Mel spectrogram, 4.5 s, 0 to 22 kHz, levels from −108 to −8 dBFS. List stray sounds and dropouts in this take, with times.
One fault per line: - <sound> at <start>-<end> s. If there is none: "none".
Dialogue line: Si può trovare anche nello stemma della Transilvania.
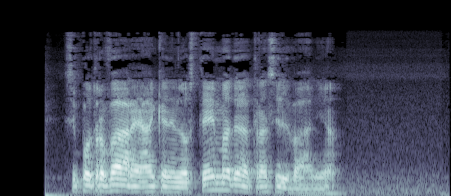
none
